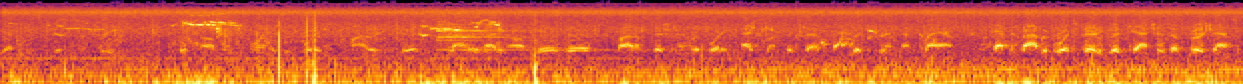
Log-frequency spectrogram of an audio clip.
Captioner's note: radio chattering softly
